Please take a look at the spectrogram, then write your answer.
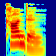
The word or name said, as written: condan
